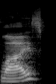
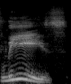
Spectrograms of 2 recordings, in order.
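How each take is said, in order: First: The name's vowel sounds like 'eye'. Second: The name's vowel sounds like 'ee'. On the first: The speaker calls it wrong. "that's clearly not how you pronounce it" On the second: The speaker calls it right. "the correct pronunciation"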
